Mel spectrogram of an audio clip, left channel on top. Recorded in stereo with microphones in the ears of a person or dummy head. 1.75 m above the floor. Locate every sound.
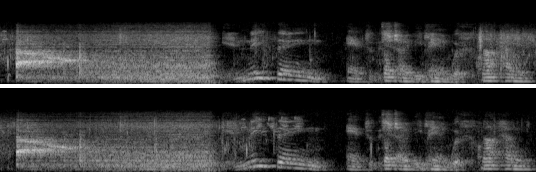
0.2 s a scream: 45° left (ahead or behind), 1.8 m
2.2 s a man speaking: 10° right (ahead or behind), 0.7 m
3.8 s a man speaking: 25° left (ahead or behind), 3 m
